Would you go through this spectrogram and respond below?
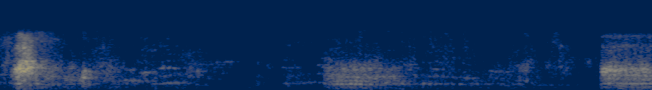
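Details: Joey the dog sounding off with one sharp bark at the start, then softer muffled vocal noise and a rough, sustained growling bark near the end.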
